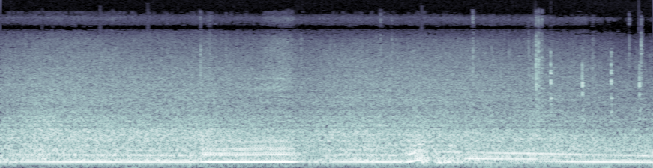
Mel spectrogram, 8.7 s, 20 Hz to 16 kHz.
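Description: Jaguar XFR's supercharged 5.0-litre V8 running under steady throttle. The note eases about four seconds in, then briefly rises and falls in pitch a little after five seconds before settling again.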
